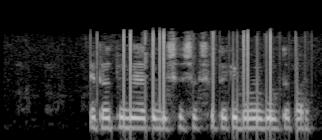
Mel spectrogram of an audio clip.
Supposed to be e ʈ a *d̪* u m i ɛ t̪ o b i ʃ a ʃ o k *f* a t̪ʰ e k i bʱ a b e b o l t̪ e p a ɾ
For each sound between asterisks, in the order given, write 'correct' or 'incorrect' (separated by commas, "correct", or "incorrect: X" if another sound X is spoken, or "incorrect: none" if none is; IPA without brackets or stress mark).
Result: incorrect: t̪, incorrect: ʃ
